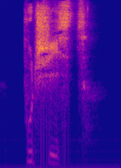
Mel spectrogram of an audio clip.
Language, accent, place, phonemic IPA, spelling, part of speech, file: French, France, Lyon, /put.ʃist/, putschiste, noun, LL-Q150 (fra)-putschiste.wav
- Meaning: putschist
